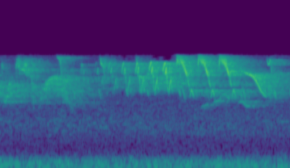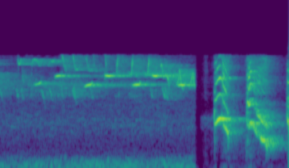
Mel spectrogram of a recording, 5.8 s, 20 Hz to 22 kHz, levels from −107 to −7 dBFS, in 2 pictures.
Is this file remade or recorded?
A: recorded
